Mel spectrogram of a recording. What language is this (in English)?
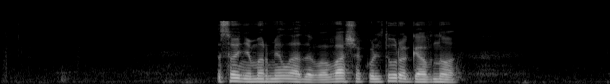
Russian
